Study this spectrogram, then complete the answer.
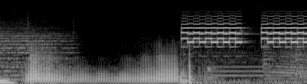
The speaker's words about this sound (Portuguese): É a mulher ligando lá de casa.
